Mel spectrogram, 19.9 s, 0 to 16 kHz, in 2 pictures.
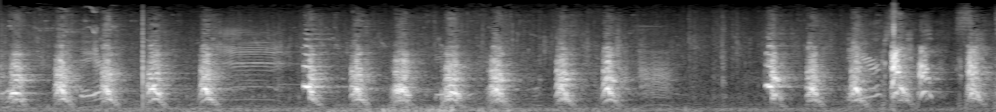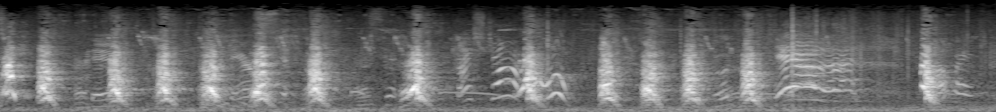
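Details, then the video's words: Shetland Sheepdog Cammie herding sheep at Performance Dogs in Action near Sacramento, California, July 2010: long run of rapid, evenly spaced barks about two per second, a short pause midway, bleating sheep calls curling in between. "Sheltie Herding Sheep"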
